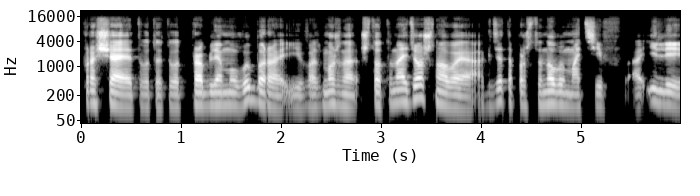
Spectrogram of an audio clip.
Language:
Russian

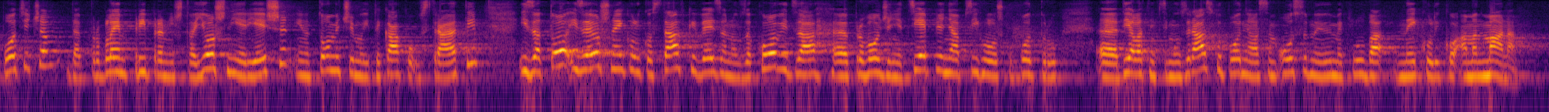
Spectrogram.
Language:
Croatian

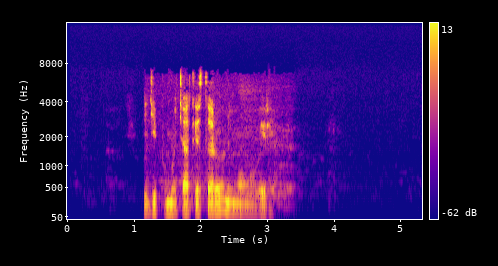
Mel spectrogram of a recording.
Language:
Kinyarwanda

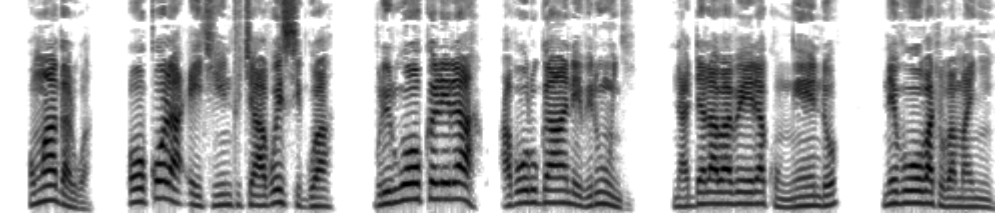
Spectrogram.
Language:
Ganda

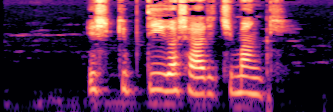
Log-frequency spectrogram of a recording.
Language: Sihuas Ancash Quechua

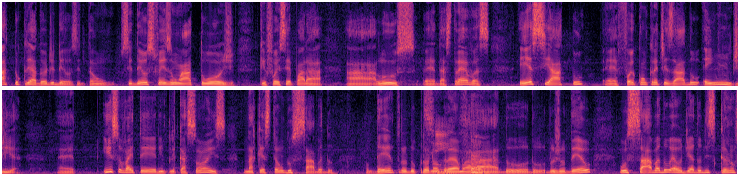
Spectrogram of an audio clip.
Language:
Portuguese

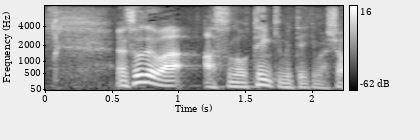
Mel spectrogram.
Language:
Japanese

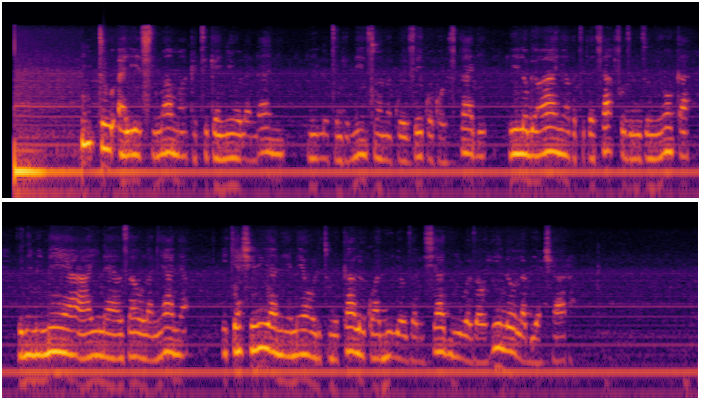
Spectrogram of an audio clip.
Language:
Swahili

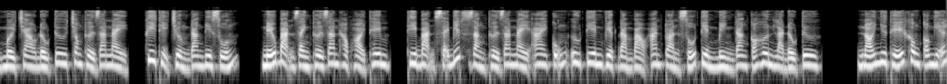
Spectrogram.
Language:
Vietnamese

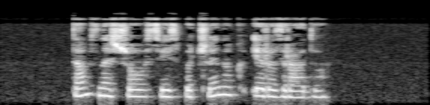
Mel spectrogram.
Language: Ukrainian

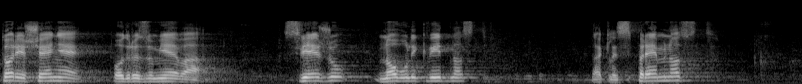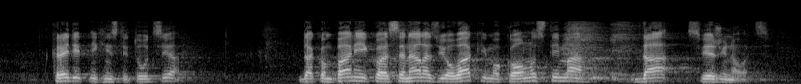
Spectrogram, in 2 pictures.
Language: Croatian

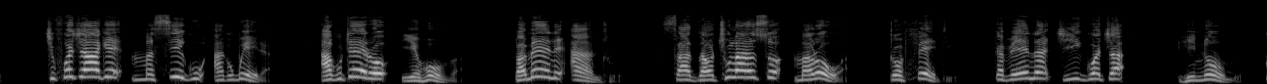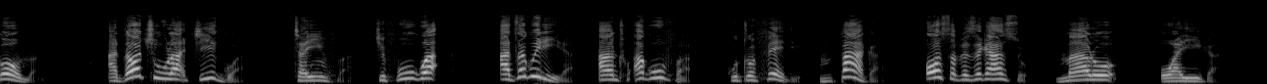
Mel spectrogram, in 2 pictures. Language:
Nyanja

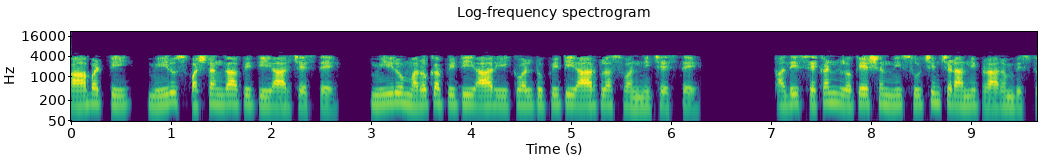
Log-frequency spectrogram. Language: Telugu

